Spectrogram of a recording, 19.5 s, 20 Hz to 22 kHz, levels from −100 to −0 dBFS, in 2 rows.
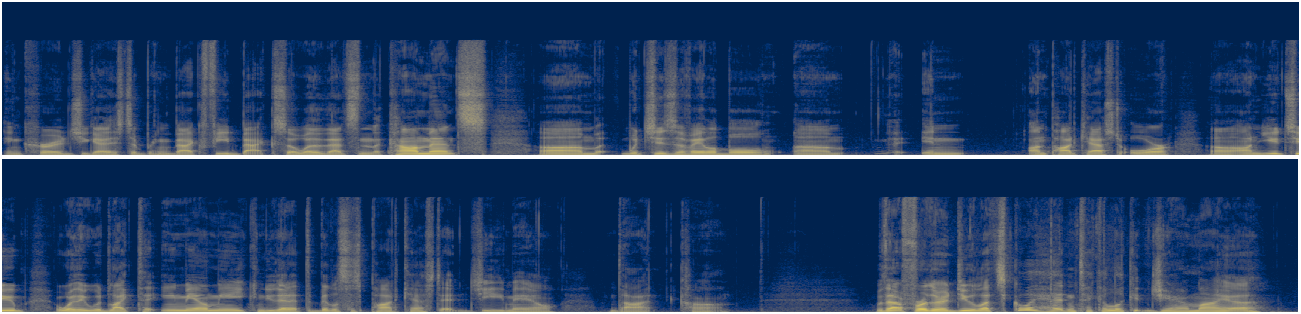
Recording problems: none

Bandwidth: 16.5 kHz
